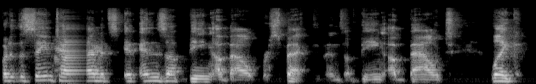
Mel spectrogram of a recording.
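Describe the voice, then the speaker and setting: A man's voice: a little high, normal speed, fairly bright tone. A man in his late twenties hosting a podcast interview, rambling and loose, laughing often in casual chat. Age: 20s. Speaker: podcast host.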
